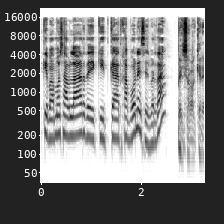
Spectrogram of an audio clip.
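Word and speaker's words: キットカット: a ver a ver cómo se pronuncia kitcat en japonés kit Cat kit Cat no como con doble T Pues eso para Los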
